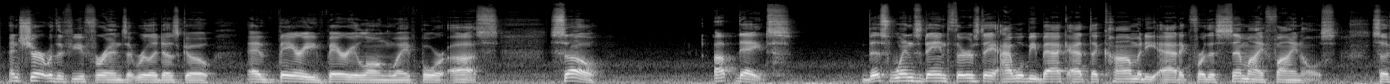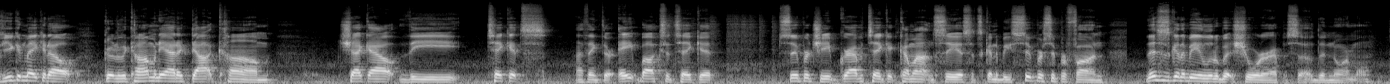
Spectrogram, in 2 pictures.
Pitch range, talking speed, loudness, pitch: 110-140 Hz, 185 wpm, -12 LUFS, 120 Hz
